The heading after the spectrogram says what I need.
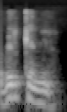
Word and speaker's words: Birkenau: Y él fue enviado ¿cómo se pronuncia? Birkenau.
